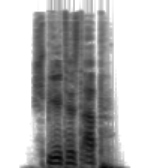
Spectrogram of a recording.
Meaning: inflection of abspielen: 1. second-person singular preterite 2. second-person singular subjunctive II
- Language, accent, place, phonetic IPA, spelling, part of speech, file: German, Germany, Berlin, [ˌʃpiːltəst ˈap], spieltest ab, verb, De-spieltest ab.ogg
